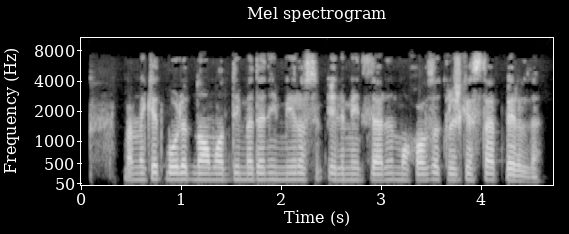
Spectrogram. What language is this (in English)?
Uzbek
